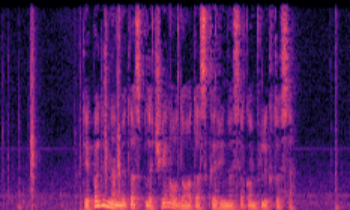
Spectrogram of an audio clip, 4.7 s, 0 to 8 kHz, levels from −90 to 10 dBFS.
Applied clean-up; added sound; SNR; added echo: none; Computer keyboard; 15 dB; none.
